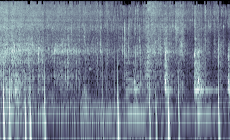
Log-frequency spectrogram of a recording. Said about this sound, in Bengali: তেল রেডি এখন আমি দিয়ে দেবো সম্বারগুলো উপকরণ দিয়ে দিলাম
